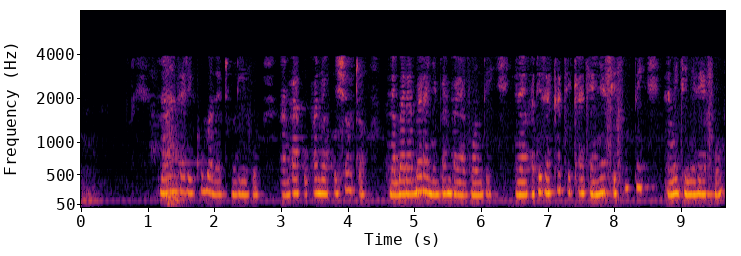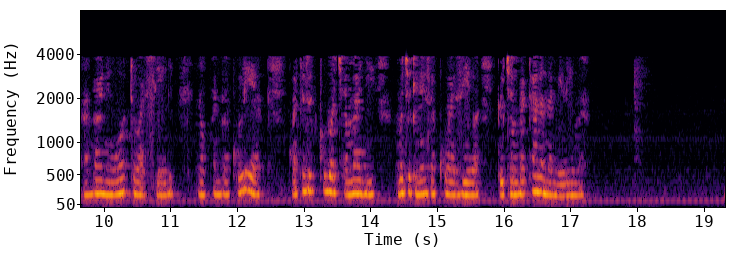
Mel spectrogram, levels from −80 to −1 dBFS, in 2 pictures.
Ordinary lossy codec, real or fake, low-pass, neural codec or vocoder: AAC, 16 kbps; real; 7.2 kHz; none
